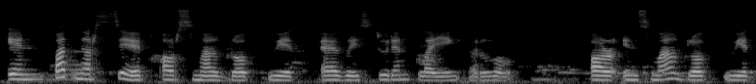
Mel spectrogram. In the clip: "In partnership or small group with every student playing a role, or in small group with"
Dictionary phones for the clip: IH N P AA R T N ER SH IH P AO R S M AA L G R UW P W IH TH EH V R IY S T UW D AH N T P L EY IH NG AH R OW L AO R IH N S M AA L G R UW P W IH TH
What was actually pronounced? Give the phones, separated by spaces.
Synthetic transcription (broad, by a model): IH N P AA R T N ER S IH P AO R S M AA L G R UW P W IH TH EH V R IY S T UW D AH N T P L EY IH NG AH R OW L AO R IH N S M AA L G R UW P W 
